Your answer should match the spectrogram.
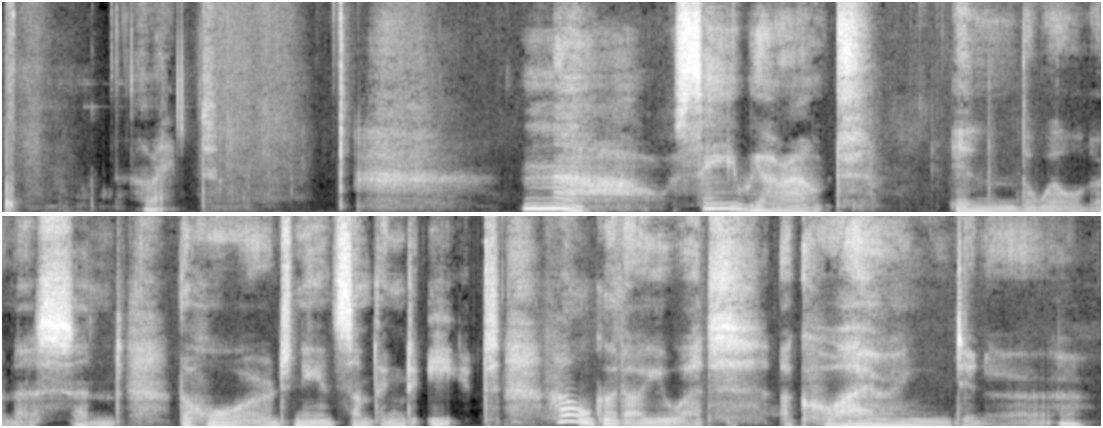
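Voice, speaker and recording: A woman voicing a scheming little goblin overlord who interviews recruits in a soft-spoken ASMR roleplay, whispering smugly. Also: low voice, very animated, takes it slowly, pauses often, full character voice. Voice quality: gravelly, breathy whisper. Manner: whispery, smug, mischievous questioning. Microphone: close ASMR mic.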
